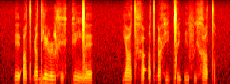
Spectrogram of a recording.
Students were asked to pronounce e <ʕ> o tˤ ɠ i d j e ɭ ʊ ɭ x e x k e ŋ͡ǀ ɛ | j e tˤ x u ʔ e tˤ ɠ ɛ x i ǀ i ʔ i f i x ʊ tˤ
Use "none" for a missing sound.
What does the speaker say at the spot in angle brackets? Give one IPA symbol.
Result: ʔ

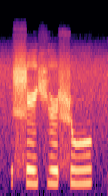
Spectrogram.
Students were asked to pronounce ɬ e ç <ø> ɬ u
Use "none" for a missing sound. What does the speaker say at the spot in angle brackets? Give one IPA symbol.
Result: ø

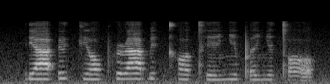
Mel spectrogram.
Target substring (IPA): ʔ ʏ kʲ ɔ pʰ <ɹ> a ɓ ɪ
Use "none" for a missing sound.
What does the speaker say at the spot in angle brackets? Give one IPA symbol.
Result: ɹ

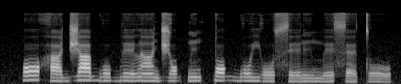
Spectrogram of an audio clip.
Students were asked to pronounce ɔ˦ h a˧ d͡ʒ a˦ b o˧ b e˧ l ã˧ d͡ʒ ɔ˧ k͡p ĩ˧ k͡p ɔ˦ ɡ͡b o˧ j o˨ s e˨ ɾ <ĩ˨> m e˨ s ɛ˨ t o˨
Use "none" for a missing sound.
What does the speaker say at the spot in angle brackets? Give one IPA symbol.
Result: ĩ˨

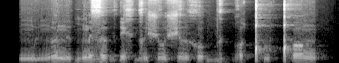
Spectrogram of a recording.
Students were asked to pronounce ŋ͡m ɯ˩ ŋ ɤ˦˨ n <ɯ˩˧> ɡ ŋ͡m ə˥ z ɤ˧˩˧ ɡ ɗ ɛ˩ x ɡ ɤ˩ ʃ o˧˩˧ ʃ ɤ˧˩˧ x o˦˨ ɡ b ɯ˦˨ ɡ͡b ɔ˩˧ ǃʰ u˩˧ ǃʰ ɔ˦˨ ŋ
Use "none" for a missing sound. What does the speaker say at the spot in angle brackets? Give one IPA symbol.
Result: ɯ˩˧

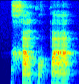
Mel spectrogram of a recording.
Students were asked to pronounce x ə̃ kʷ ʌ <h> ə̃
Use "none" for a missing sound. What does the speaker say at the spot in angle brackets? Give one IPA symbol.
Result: p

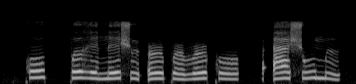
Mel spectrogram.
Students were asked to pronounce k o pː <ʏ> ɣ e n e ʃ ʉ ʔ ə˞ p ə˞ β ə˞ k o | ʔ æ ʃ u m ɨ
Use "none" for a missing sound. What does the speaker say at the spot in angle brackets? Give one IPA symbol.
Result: ə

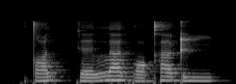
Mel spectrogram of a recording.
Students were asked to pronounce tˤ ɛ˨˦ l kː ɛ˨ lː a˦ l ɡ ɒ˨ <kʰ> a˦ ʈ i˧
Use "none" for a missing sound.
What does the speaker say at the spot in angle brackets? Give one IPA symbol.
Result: kʰ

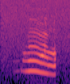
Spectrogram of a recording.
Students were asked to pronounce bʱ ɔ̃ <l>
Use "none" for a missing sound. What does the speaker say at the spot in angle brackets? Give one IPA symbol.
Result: l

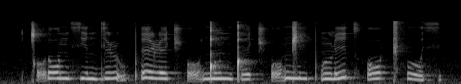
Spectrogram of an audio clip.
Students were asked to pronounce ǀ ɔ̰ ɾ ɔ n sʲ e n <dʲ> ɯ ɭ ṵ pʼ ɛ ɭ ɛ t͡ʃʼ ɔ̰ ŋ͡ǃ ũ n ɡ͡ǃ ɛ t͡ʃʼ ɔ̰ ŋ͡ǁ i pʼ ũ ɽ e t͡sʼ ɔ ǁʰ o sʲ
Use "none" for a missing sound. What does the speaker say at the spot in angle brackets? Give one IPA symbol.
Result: dʲ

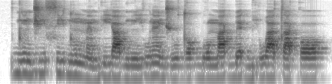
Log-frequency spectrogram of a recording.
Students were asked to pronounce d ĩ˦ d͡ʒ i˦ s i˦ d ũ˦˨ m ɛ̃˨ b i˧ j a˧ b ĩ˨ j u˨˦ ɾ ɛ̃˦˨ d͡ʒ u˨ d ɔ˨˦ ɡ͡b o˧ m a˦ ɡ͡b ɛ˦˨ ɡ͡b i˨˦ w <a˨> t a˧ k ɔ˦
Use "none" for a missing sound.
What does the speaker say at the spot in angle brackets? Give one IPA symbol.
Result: a˦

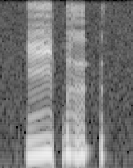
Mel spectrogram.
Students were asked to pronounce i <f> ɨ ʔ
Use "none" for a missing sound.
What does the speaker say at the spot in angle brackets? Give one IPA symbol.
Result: ɓ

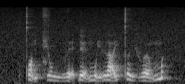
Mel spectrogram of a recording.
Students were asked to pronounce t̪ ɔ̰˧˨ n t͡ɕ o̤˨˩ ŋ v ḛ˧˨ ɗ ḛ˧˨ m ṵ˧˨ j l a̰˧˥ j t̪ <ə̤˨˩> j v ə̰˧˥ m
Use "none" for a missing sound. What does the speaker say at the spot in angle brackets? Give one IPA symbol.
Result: ə̤˨˩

